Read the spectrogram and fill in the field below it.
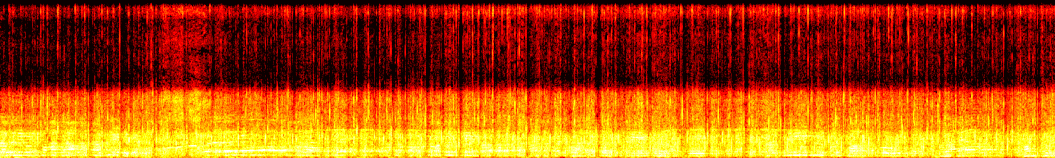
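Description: Dense, steady audience applause fills a business presentation hall, many hands clapping continuously and loudly with scattered voices and cheers mixed in.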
